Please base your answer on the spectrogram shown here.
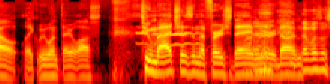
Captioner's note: laughs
